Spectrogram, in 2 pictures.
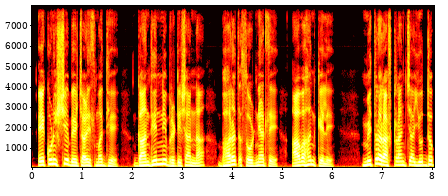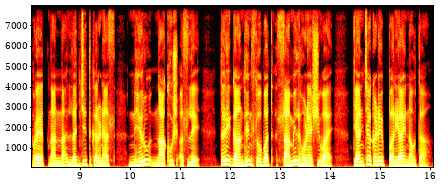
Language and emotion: Marathi, neutral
